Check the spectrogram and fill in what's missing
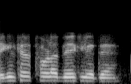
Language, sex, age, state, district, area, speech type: Urdu, male, 18-30, Uttar Pradesh, Aligarh, urban, conversation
